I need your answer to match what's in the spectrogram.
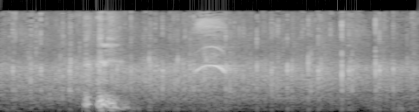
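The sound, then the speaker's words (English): A crowd at a Sunday morning worship service claps steadily for the band, a dense wash of overlapping hand claps with a few brief cheers or whoops rising above it, holding at an even loudness throughout. “So let's give them a round of applause, man.”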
